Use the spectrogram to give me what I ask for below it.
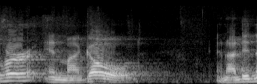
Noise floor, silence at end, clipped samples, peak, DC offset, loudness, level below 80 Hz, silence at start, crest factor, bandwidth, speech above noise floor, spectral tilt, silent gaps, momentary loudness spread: -48 dBFS; 0 s; under 0.1%; -6 dBFS; under 0.1%; -18 LUFS; -60 dBFS; 0 s; 12 dB; 16.5 kHz; 31 dB; -6.5 dB/octave; none; 15 LU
